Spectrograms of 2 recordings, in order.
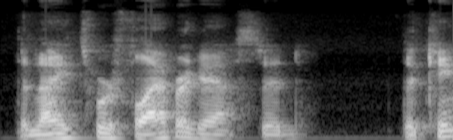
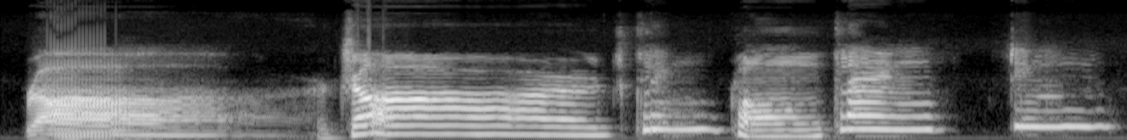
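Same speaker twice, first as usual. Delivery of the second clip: battle noises; 11 semitones higher, 3 dB louder, much slower than usual. Acted. Narrator acts out the king and dragon battling, loud. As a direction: roar then high shouted charge and clangs. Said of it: "a lot of shouting".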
